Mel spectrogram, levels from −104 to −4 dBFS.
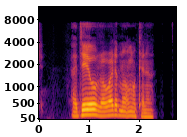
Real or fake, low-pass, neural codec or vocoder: fake; 7.2 kHz; codec, 16 kHz, 0.5 kbps, FunCodec, trained on LibriTTS, 25 frames a second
